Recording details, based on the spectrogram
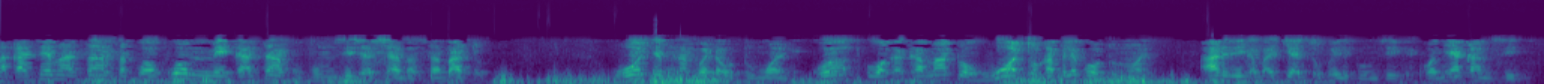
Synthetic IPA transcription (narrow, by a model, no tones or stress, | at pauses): akasɛmasasakwakuwam̩mɛkataːkupum̩ziʃaʃandasaɓatɔ | wɔtɛm̩nakwɛndautumwanikawakakamatwawɔtɛwakapɛlɛkwautumwaniaɾðikaɓakiasikuilipum̩zikakwamiakaham̩sini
